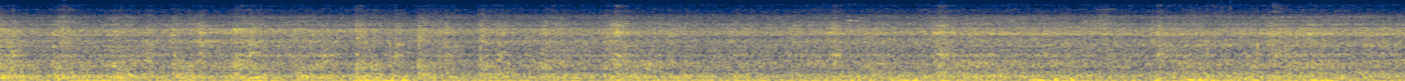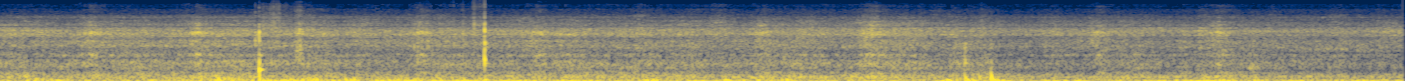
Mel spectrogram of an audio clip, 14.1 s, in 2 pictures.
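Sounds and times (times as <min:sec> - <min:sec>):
train rumbling along track: 0:00.0 - 0:14.0.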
